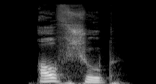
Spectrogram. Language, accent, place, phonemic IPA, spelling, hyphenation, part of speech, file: German, Germany, Berlin, /ˈaʊ̯fˌʃuːp/, Aufschub, Auf‧schub, noun, De-Aufschub.ogg
- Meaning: delay, postponement, respite (the act of carrying something out later than originally intended)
